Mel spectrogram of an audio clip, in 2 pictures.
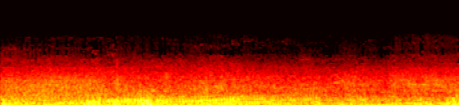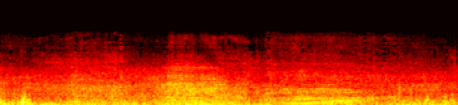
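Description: Street traffic: car and motorcycle engines running close by, a steady low rumble that swells briefly about eight seconds in.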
